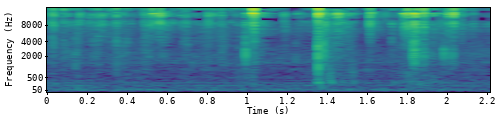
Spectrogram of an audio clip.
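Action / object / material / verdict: shake / metal handbag chain strap / metal / none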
